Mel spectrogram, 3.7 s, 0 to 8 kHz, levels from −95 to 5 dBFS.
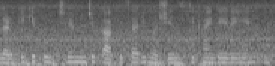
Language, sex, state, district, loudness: Hindi, female, Bihar, Kishanganj, -29 LUFS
